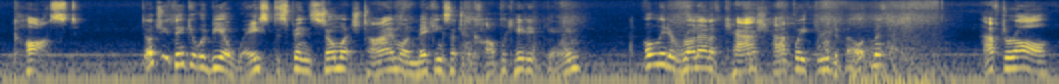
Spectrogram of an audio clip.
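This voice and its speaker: Actor as a pushy, high-voiced, animated game narrator man. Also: close to an everyday voice. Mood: explanatory, theatrical. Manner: pleading, self-justifying, dramatic. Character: self-pitying, pushy male game developer narrating his own game. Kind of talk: theatrical scripted game narration.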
